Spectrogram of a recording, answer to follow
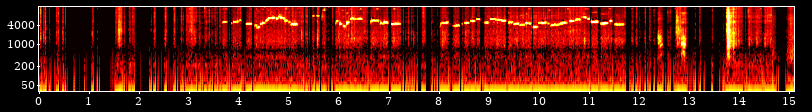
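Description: A small songbird singing a rapid, warbling twitter of quick high notes in three phrases, the last one longest. Faint scattered clicks throughout and a sharp click just before the end.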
